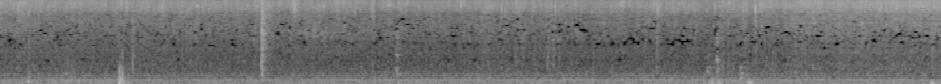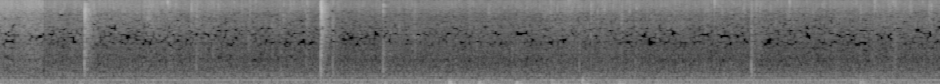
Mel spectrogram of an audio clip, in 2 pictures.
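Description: Onions sizzle steadily in a hot frying pan.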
